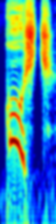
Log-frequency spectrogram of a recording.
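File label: "bush", British English; gcompris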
